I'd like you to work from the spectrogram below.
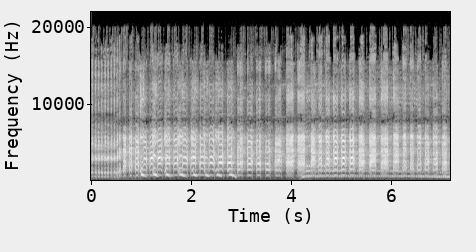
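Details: Australian laughing kookaburra (Dacelo novaeguineae) laughing: rapid, rhythmic hoots and cackles rising to a frantic chatter, then a long falling, wavering note near the end.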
